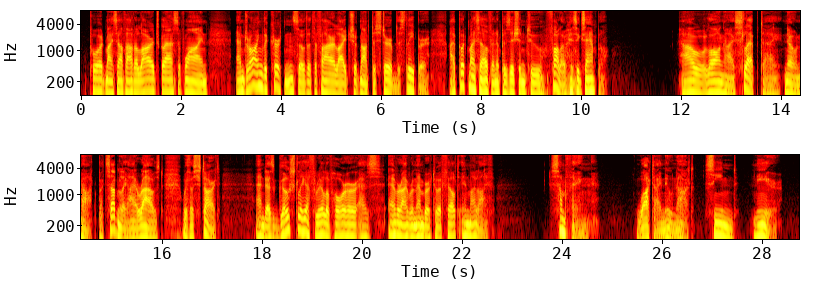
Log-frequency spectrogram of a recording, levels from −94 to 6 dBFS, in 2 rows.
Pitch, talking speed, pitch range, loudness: 100 Hz, 145 wpm, 90-110 Hz, -21 LUFS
